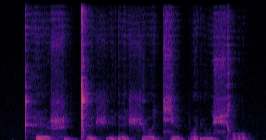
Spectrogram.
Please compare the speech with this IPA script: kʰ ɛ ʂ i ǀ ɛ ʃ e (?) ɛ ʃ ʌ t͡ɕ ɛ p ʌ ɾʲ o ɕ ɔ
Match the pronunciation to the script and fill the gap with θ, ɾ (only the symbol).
ɾ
